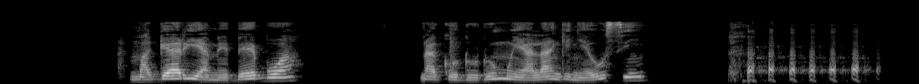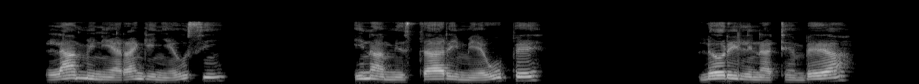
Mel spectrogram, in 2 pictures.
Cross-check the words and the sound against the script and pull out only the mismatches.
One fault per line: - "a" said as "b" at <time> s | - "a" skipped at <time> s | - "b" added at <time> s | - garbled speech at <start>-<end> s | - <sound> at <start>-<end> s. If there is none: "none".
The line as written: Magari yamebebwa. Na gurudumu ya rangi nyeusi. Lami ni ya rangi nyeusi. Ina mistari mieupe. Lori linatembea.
- laugh at 7.3-8.8 s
